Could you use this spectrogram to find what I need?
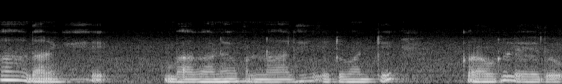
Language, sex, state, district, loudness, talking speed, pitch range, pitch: Telugu, male, Andhra Pradesh, Manyam, -16 LUFS, 75 wpm, 115-130 Hz, 120 Hz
